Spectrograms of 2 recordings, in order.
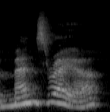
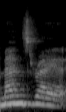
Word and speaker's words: mens rea: a criminal act you have to have the men's Raya which is the mind and the actus Reyes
